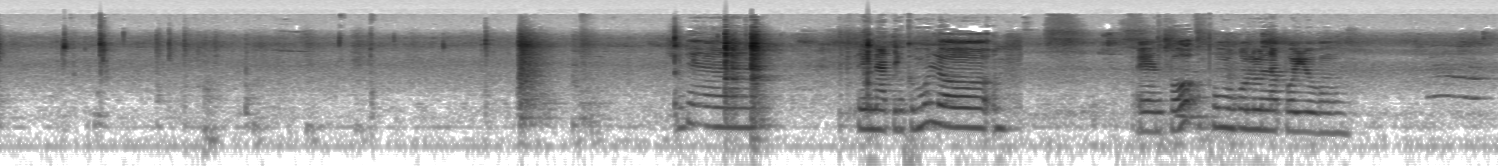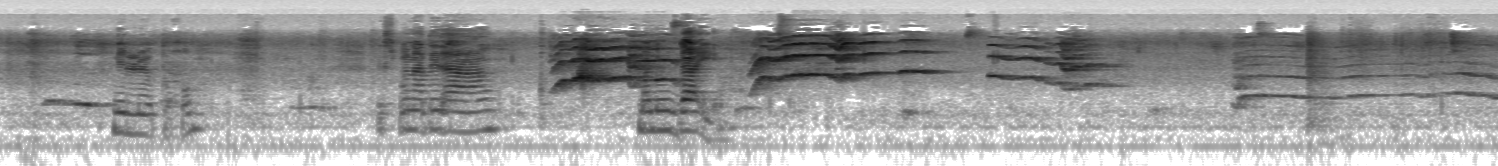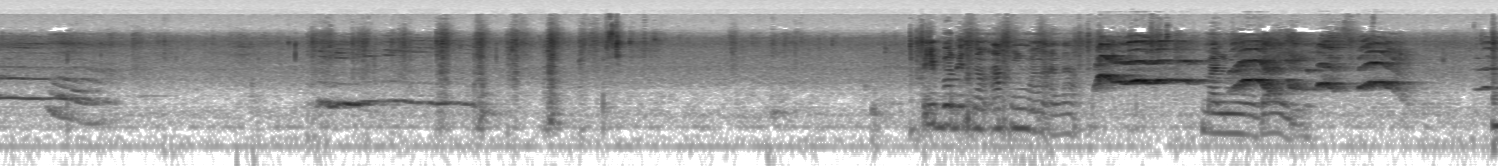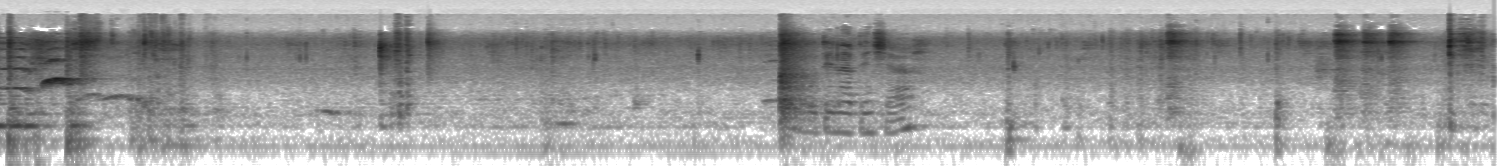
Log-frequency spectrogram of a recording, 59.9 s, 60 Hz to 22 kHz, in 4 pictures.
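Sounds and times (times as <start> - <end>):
dog whining: 14.3 - 16.1, 20.5 - 26.4, 27.4 - 31.2, 40.9 - 46.8
hand scraping in a pan: 58.4 - 59.9.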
